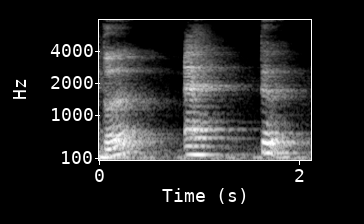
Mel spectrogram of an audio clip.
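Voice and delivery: "ब" "ए" "ट" separated with pauses; sounding out. Shown as a demonstration. Teacher sounding out each letter of bet. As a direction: split "ब ए ट" into slow separate sounds. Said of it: "इसमें देखें".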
